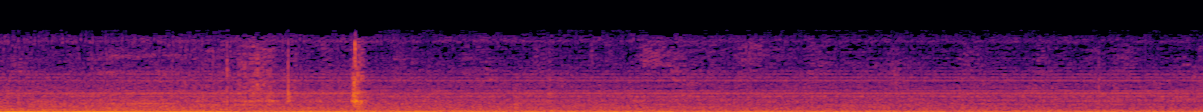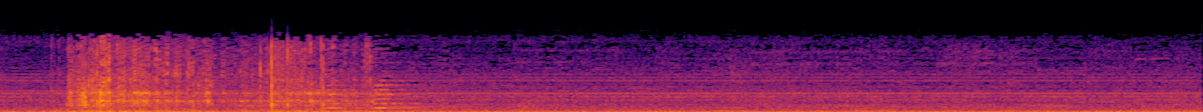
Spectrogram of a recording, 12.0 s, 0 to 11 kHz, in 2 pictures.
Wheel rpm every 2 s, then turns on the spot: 0, 0, 20, 0, 0, 0.
4-6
